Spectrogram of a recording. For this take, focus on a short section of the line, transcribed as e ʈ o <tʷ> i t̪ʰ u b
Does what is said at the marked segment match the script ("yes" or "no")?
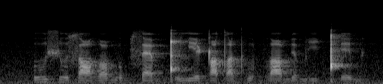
no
